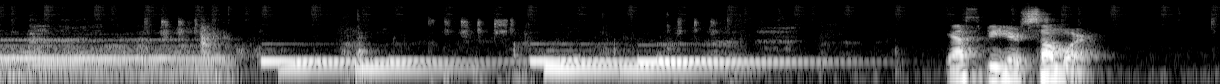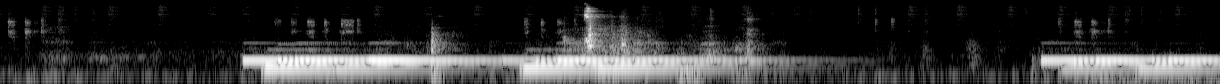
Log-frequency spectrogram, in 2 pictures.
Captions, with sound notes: - He has to be here somewhere. (door creaks) (suspenseful music)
